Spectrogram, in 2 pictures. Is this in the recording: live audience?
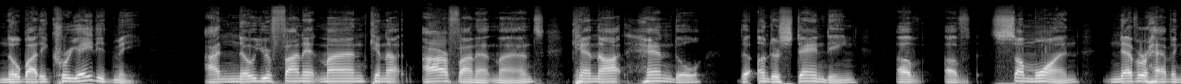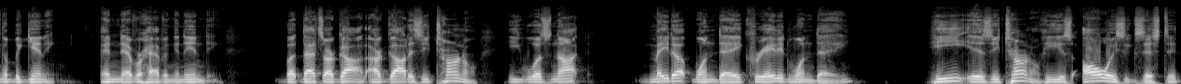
no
